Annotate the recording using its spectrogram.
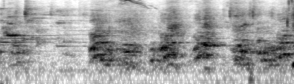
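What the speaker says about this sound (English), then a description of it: "We get to see a bunch of doggies now." Dogs at a doggy camp bark and yip in a quick, uneven run of several calls, fairly close.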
